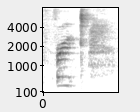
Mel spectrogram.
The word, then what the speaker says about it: FROOT: Marina and the Diamonds new album is called fruit um it's spelled f-r-o-o-t um this is her follow up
